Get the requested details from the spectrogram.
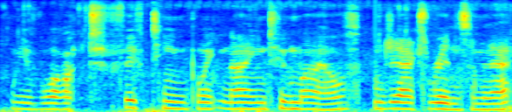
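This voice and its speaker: With an American accent, a man talks at a moderate pace over noticeable background noise. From United States. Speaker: travel vlogger walking across Europe. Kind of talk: casual vlog narration while walking. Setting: outdoors.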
